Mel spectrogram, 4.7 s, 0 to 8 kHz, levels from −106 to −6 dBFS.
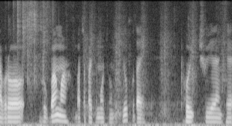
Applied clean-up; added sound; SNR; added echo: none; Chewing, mastication; 13 dB; none.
